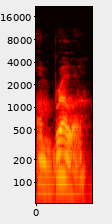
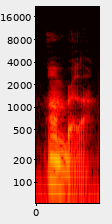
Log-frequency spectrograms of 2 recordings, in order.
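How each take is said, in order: First: The word begins with an 'um' sound. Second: The word begins with an 'ah' sound.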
